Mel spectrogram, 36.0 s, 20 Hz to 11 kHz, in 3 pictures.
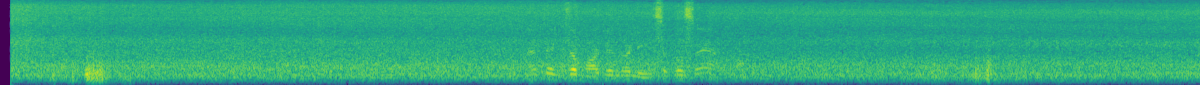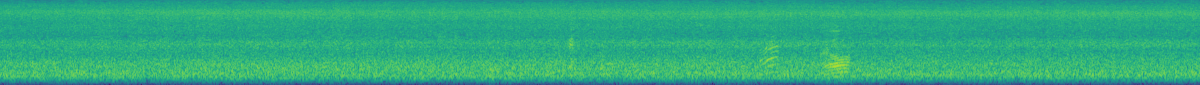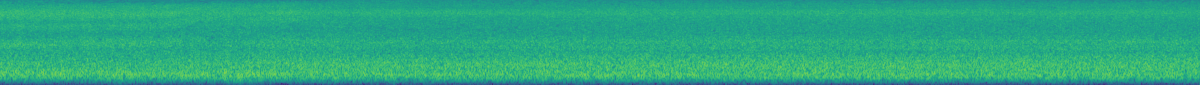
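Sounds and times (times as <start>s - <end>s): river rapids rushing: 0.1s - 36.0s.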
